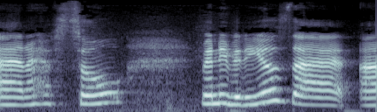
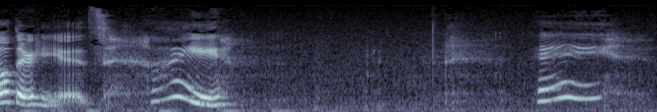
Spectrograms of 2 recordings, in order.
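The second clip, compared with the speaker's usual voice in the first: soft, breathy, out-of-breath, winded murmur; 6 semitones higher, 8 dB quieter than usual. Greeting him after calling him over, out of breath. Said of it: "I'm out of breath".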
